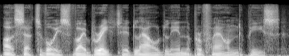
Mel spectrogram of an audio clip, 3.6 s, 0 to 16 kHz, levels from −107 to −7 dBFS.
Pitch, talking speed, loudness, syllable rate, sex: 80 Hz, 130 wpm, -20 LUFS, 4.4 syllables/s, male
